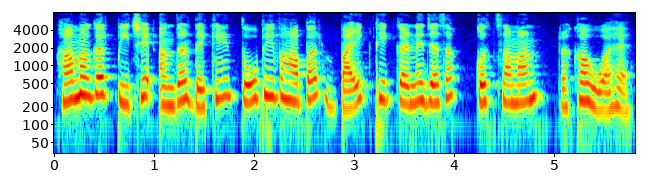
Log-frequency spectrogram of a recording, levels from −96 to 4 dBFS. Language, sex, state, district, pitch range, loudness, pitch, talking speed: Hindi, female, Uttar Pradesh, Budaun, 240-285 Hz, -15 LUFS, 255 Hz, 185 wpm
